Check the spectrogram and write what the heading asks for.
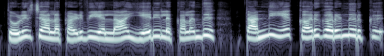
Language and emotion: Tamil, disgusted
